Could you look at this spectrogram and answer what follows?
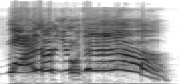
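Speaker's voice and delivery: slow, high, loud yell of disbelief; a ranter losing it at phone users in theaters, yelling; exasperated shout. Real, not acted. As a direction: bellow the question at them, stretching it out.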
